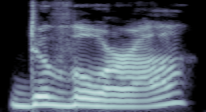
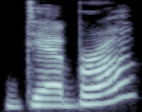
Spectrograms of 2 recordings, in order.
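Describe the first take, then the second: First: The name is said with a 'v' sound. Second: The name is said with a 'b' sound. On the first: This is the Hebrew form of the name. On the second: This is the English form of the name. "that's English"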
